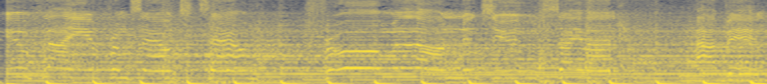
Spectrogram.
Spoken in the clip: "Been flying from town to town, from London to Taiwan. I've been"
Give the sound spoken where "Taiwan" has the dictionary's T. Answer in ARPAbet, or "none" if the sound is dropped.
S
